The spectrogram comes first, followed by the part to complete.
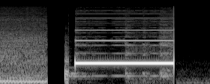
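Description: A loud, steady electronic beep lasting about a second, a single high pure tone edited into the soundtrack at a scene cut. Before it, outdoor background hum stops abruptly about half a second in.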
